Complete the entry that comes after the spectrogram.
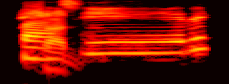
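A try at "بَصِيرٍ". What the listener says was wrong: Kok basirik sih? Jangan basirik. Basirik direm, jangan ada kaknya.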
